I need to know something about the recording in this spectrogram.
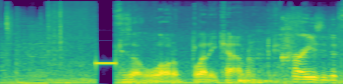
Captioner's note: beep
